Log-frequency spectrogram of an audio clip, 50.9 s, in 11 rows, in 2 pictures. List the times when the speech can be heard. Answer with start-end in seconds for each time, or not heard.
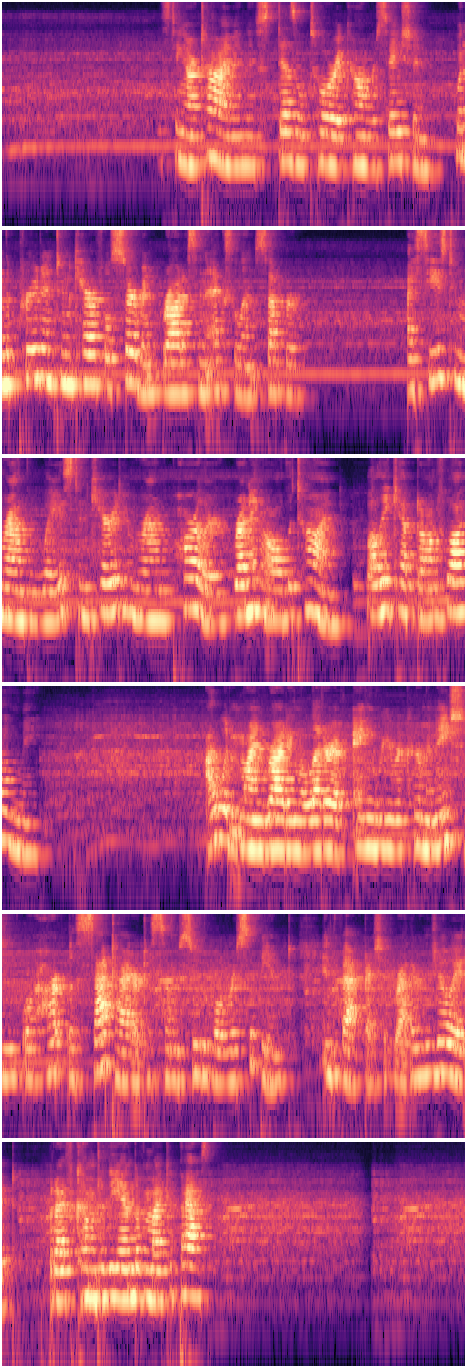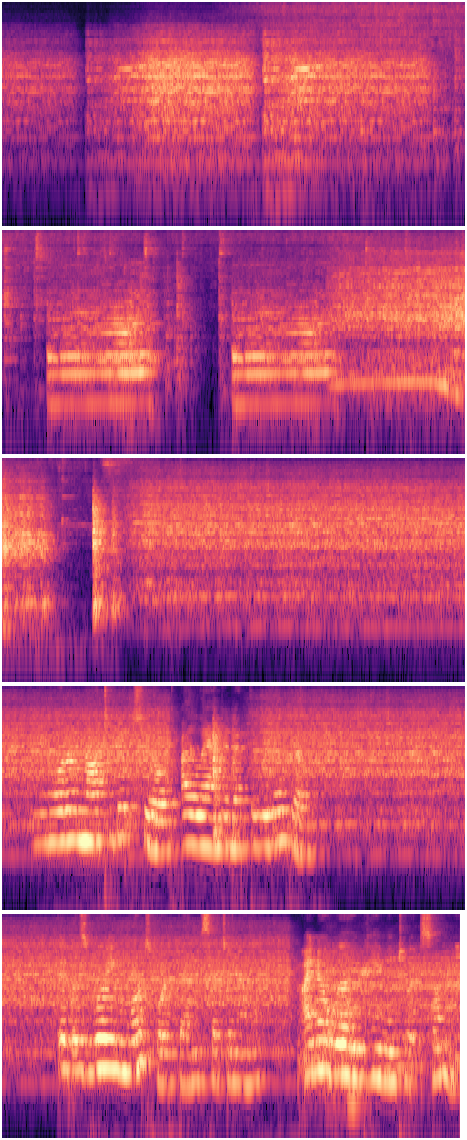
1.6-7.6, 8.7-14.2, 15.9-25.2, 42.0-44.8, 46.9-50.8.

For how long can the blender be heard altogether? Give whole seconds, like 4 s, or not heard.
51 s.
